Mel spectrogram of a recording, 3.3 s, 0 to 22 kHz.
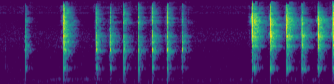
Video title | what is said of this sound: PARKSIDE 12V Cordless LED Work Light PLLA 12 D3 (from Lidl or Kaufland) - unboxing, review and test | sounds like metal. So this is metal actually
